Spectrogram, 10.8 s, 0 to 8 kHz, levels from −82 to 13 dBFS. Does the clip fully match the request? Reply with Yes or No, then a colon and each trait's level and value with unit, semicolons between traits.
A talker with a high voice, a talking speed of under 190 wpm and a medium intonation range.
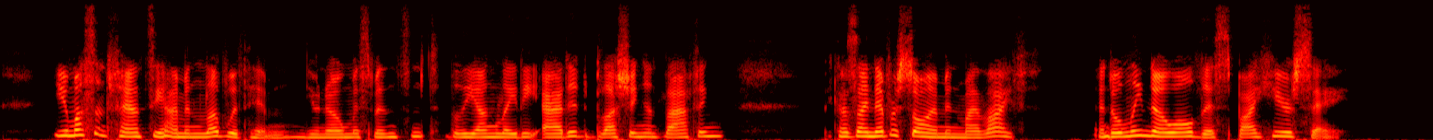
No: high, 210 Hz; average, 200 wpm; average, 3.6 semitones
